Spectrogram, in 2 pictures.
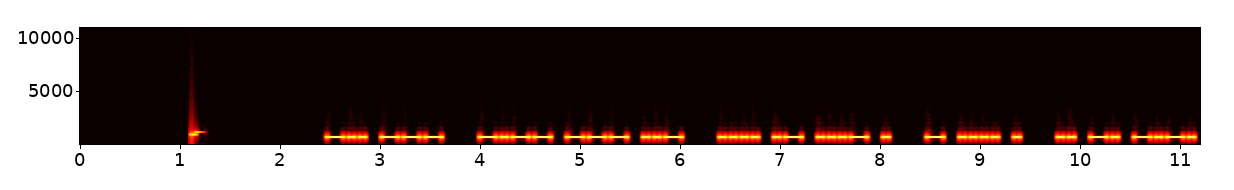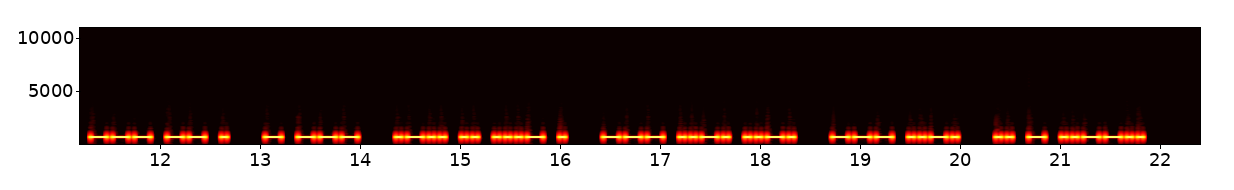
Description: Morse code, heard as a keyed tone, about 22 wpm, 700 Hz. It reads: DO YOU HAVE THE INCOME TO LIVE OFF OF IT?
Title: Sentences from Top 1000 Words - Review Part 5 - 22wpm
